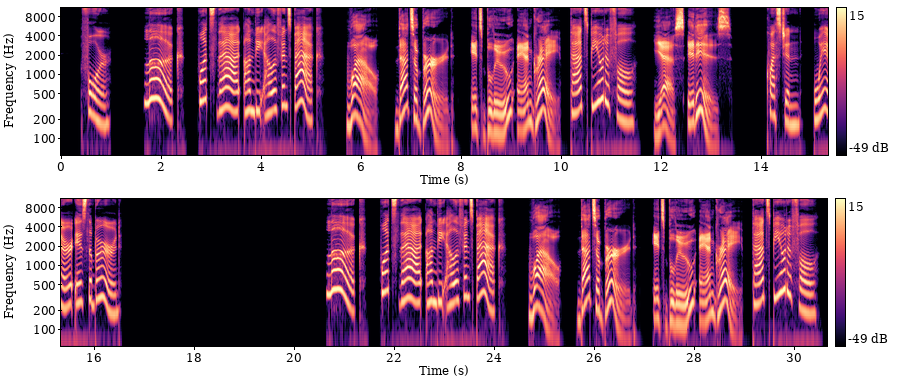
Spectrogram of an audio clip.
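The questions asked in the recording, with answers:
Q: where is the bird?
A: On the elephant's back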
